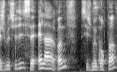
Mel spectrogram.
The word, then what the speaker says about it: Ella Rumpf: c'est Ouais, celui-là donc là, alors, je me suis dit, c'est Ella Rumpf, si je me gourre pas. C'est ça. C'est Ouais, ça. C'est ça, donc je prononce bien.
